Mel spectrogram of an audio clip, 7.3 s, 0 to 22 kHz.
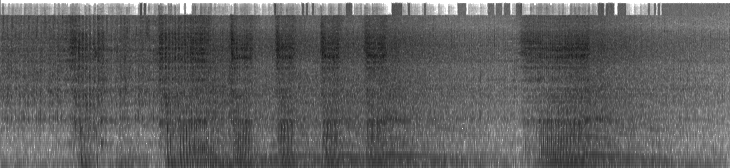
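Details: Restored F-head engine with a YS 950S carburetor on test, idling at 700 RPM, dwell about 39, vacuum 19, fuel pressure 3.75: engine picks up crisply on each quick throttle blip and drops back cleanly to idle, no stumble or popping; normal throttle response.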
